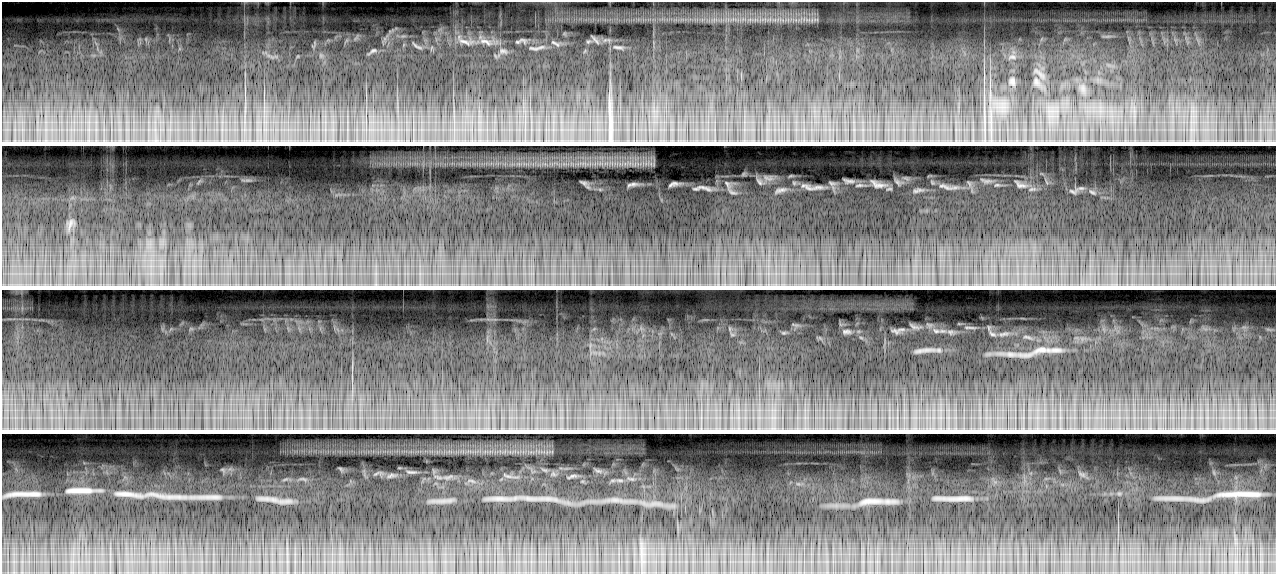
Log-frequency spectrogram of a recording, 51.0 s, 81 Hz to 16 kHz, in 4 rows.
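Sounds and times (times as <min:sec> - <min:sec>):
birds chirping and twittering: 0:00.0 - 0:26.3, 0:27.0 - 0:50.9
whistled falling bird notes: 0:38.2 - 0:41.6, 0:42.4 - 0:45.1, 0:46.3 - 0:48.5, 0:49.7 - 0:50.9.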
